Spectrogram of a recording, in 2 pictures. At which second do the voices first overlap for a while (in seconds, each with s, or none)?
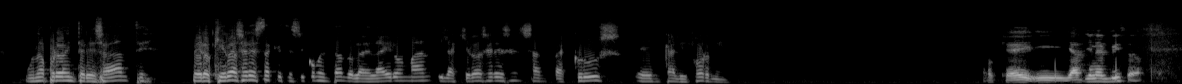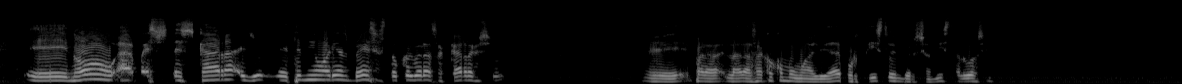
none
